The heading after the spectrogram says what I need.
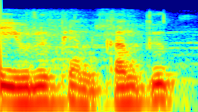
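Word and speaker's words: European: his wife is এ ইউরোপিয়ান কিন্তু তার স্ত্রী একজন ইউরোপিয়ান ইউরোপিয়ান ই আর ইউ যখন একসাথে থাকবে তখন উচ্চারণটা ইউ এর মত হবে তাই তখন বসবে এ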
